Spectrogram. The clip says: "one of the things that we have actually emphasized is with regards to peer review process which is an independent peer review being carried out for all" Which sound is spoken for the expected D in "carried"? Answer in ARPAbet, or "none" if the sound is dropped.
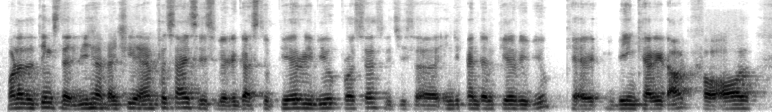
D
